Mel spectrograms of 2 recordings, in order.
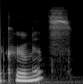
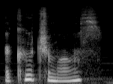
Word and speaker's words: accoutrements: a use for equality accruaments our accoutrements pretty sure that was the correct pronunciation accoutrement is that out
